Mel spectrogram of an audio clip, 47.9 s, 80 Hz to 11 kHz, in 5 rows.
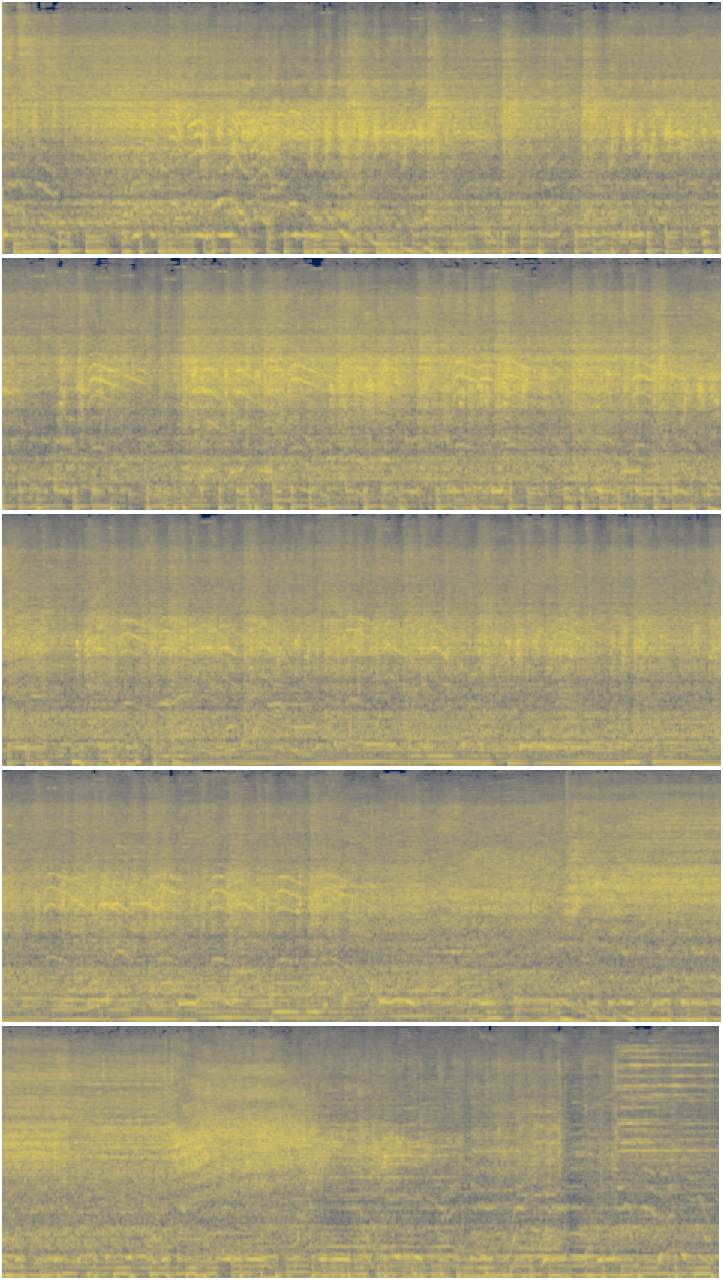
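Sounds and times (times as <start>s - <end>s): vehicle running noise: 0.0s - 46.7s
pop music on radio: 0.0s - 47.9s.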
